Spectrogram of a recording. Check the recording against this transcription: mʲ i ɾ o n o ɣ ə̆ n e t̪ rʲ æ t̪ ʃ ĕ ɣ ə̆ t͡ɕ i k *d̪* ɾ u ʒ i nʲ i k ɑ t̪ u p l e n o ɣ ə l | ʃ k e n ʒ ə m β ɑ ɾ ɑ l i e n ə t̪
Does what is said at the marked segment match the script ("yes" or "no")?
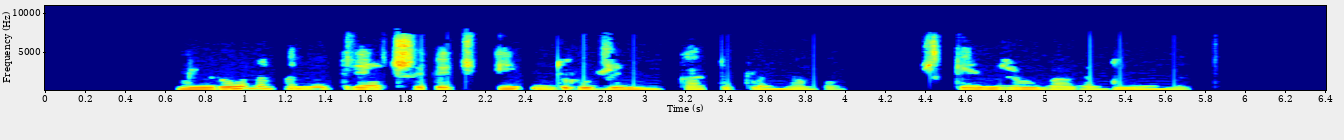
yes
